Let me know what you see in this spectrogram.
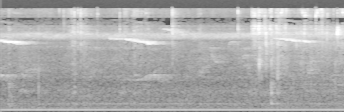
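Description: A bird's short high call, falling in pitch, repeated about every two seconds over a steady low hum, with a couple of faint knocks about four seconds in.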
